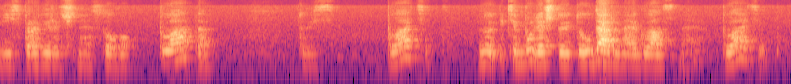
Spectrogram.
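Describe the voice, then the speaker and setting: A woman talks at a fairly slow pace with long, frequent pauses. Her loudness swings widely, and the room echo is audible. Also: medium pitch for a woman, ordinary pitch variation. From Buryatia, Ulan-Ude; Buryatia. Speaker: video blogger. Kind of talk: educational talk to camera. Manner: halting. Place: kitchen. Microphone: webcam.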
